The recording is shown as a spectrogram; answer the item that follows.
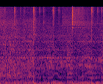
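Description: Background music with a steady, strong low bass line and shifting pitched notes above it.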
